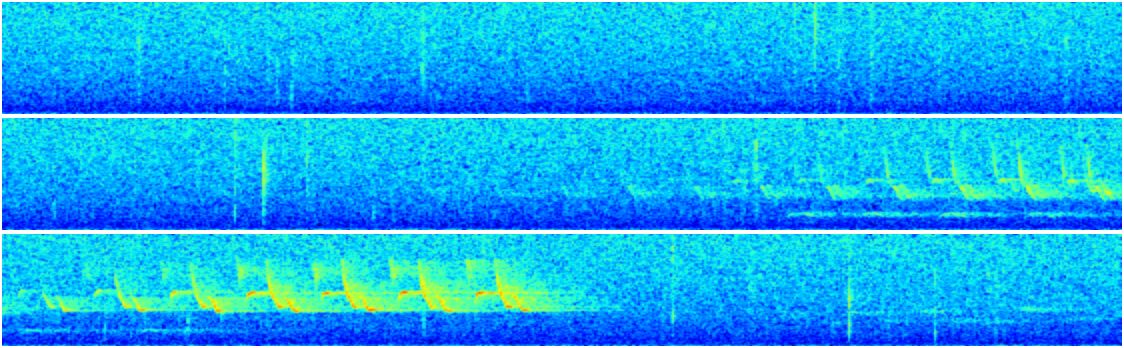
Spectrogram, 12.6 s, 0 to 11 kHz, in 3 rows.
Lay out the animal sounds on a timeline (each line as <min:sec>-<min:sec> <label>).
0:06.7-0:10.8 Ovenbird (Seiurus aurocapilla)
0:07.0-0:09.5 American Crow (Corvus brachyrhynchos)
